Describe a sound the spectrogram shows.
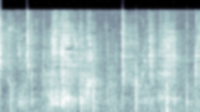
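A man slurps food loudly and close up.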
